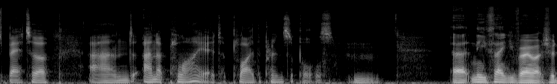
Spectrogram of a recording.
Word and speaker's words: Niamh: It's the Gaelic sort of pronunciation, but NIAMH is how the name is actually spelled.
